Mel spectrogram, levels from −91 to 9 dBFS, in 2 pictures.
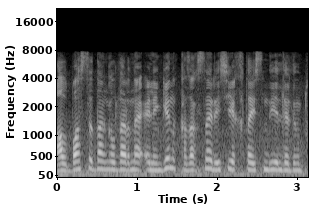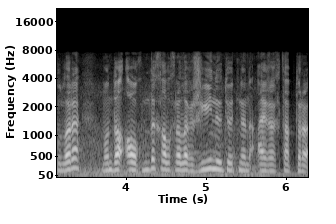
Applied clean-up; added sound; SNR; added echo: none; none; none; none.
